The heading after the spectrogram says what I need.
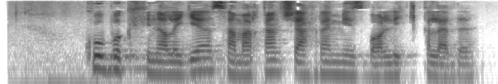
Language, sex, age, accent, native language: Uzbek, male, 18-24, Farg'ona, Uzbek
